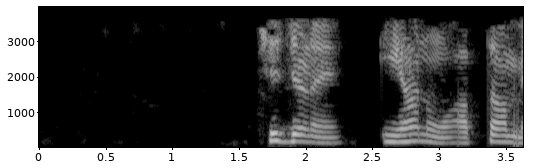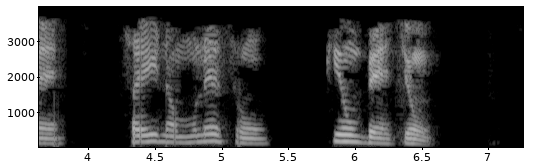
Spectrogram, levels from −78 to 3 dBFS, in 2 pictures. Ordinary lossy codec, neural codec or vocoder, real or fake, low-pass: MP3, 24 kbps; none; real; 3.6 kHz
